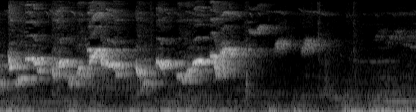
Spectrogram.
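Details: Rapid 'ropel' singing from a wild straw-headed bulbul: a rich, rolling warble of quick whistled notes lasting about three seconds, ending with a couple of thinner higher notes, over continuous low background noise.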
